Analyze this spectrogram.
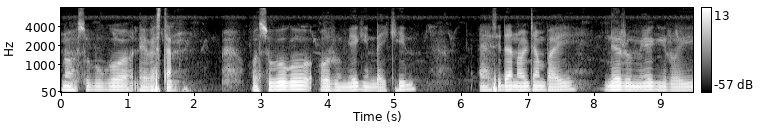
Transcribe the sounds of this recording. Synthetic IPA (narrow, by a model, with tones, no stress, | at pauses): no˨su˦bu˦ɡo˦le˨wɛ˦sta˨n | o˨su˦bu˦ɡoː˦˨ɾu˨mi˨e˦ɡi˨nɗa˨i˨kʰi˦n | e˨si˦da˦nɔ˨˦ld͡ʒa˦mpa˨i˦ | ne˦ɾu˨mi˨e˦ɡi˨ɾo˨i˦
